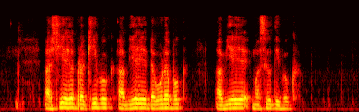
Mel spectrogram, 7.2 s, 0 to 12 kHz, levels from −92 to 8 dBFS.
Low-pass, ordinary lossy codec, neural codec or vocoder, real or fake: 7.2 kHz; MP3, 48 kbps; codec, 16 kHz, 4.8 kbps, FACodec; fake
